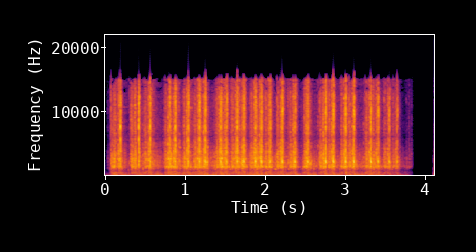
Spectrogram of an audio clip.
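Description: Typewriter keys clacking in a rapid run, about seven strikes a second, as a sound effect for the typed-out title. The run stops abruptly shortly before the end.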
